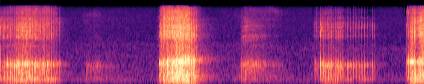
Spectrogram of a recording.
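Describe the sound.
A man imitates with his voice the loud, high-low snoring of a snoring-disorder sufferer, alternating strong rasping snores with quieter, softer ones in a high-low rhythm, about five bursts separated by brief pauses.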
